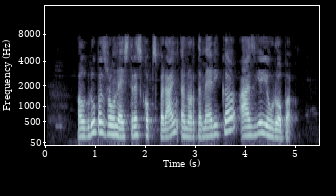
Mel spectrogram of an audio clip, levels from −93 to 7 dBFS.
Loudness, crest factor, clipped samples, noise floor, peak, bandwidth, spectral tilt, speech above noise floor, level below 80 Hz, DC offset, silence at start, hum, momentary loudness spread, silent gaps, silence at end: -17 LUFS; 16 dB; under 0.1%; -58 dBFS; -2 dBFS; 8 kHz; -6 dB/octave; 41 dB; -60 dBFS; under 0.1%; 0.65 s; none; 6 LU; none; 0.6 s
